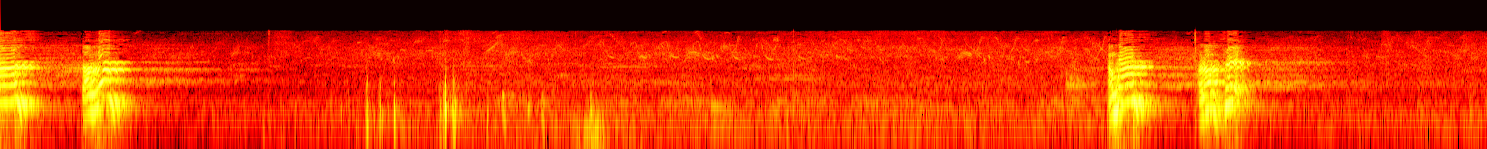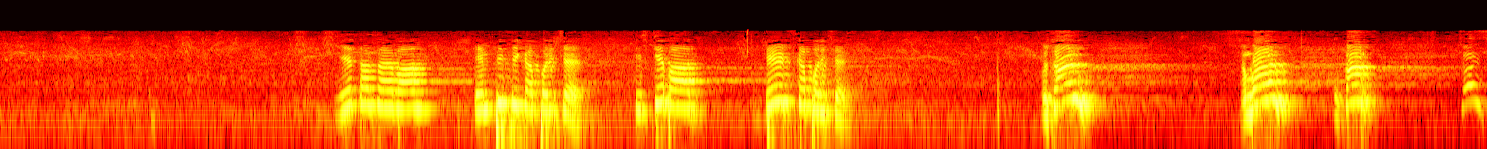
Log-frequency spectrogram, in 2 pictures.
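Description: A man loudly shouts drill commands outdoors.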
